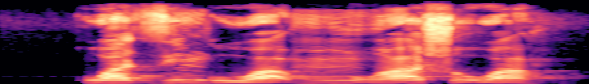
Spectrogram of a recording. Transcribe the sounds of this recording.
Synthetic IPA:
wad͡ziŋɡuwamuaʃɔwa

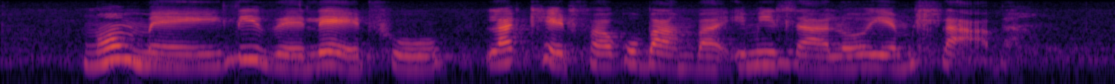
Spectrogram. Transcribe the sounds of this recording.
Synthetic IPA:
ŋɔmɛlivɛletʰu | lakʰɛt͡fʰwak̬ʼuɓambʱaʔimiɮalɔjem̩ɬa̰ːɓa

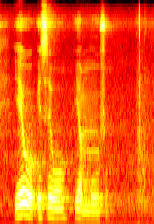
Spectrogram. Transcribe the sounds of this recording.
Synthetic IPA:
jeʊʔɪsɪɣɔjam̩muːʃɔ

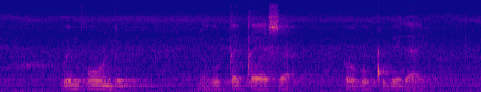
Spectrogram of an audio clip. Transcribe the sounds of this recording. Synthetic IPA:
k̬wiɱfundʱɔ | no̰k̬uǃɛǃɛʃa̰ | o̰k̬uǃʰuɓɛk̬aːjɔ

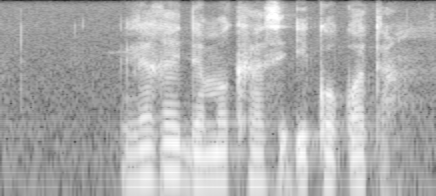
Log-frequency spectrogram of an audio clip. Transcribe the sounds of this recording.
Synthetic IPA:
lɪɣɛdɛmɔkʰrasiʔɪkʼɔkʼɔːtʼa

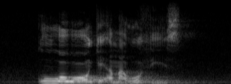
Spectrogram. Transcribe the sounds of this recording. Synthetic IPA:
k̬ʼuwɔwɔŋkʼɛʔamaɦoviːsi̥

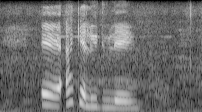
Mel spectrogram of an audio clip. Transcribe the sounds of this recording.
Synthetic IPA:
ɪʔakʼelɪduleːŋ̩

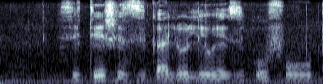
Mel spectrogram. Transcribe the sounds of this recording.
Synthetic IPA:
zitʼiʃizikʼaloliwezikʼufuːpʼa

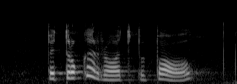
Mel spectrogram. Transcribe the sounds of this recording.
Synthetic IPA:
b̥ətrɔkərɑːtbəpɑːlˠ

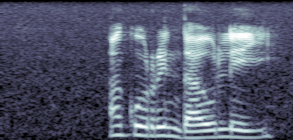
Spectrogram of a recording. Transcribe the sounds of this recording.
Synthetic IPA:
ak̬urindʱawuleːji

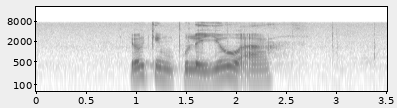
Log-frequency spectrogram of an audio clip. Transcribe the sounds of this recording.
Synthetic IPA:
jokʼɪm̩pʼulejoa

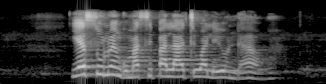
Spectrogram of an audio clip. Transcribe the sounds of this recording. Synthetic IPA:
jesulwɛŋɡʱumasipʼalatʼiwalɛjɔndʱaːwɔ

